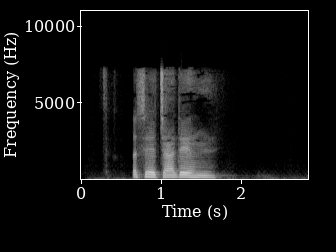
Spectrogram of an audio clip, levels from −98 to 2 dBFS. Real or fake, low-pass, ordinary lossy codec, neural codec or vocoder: fake; 7.2 kHz; AAC, 32 kbps; codec, 16 kHz, 0.5 kbps, FunCodec, trained on Chinese and English, 25 frames a second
